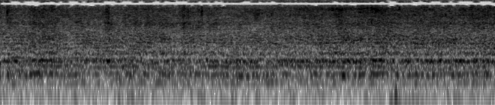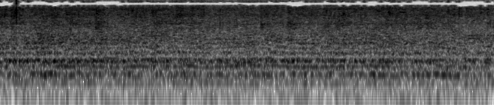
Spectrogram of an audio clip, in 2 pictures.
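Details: Kept honey bees humming in a continuous, even drone of many wingbeats, with a faint click near the middle and no other clear sounds.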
